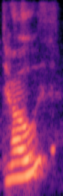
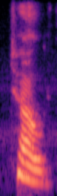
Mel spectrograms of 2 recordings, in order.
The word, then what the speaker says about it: Thoth: get a message from, is it Toth? Toth. Toth. Mhm. Toth. Mhm. Toth. I've been pronouncing that wrong. I always thought it was Thoth. It But is, that's yeah. So yeah. It's Toth. Yeah.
